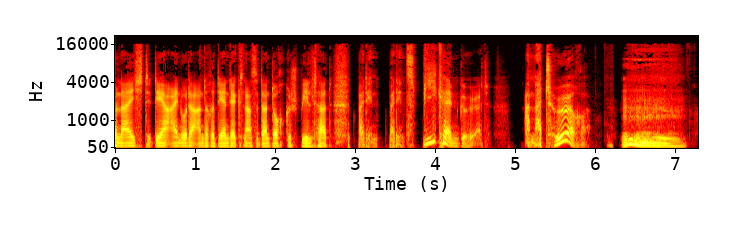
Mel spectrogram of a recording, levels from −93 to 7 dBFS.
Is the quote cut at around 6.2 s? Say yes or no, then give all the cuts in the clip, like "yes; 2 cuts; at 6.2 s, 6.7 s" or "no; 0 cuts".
yes; 2 cuts; at 2.9 s, 6.2 s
